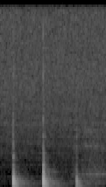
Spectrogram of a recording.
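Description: Three firm knocks on a door, evenly spaced about half a second apart, the last one a little softer, with no voices around them.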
